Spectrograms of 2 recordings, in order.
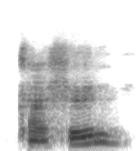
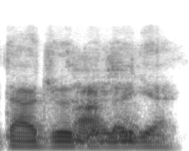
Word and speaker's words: Tahajjud: I was able to go to, like, I think I went to Tashud. Am I pronouncing that right? The night prayers. Oh, yeah, okay, the tahajjud. Yeah, you can say tahajjud.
